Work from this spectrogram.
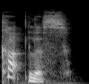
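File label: "cutlass", British English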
